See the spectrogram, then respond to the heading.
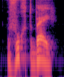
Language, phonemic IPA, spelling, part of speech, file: Dutch, /ˈvuxt ˈbɛi/, voegt bij, verb, Nl-voegt bij.ogg
- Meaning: inflection of bijvoegen: 1. second/third-person singular present indicative 2. plural imperative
